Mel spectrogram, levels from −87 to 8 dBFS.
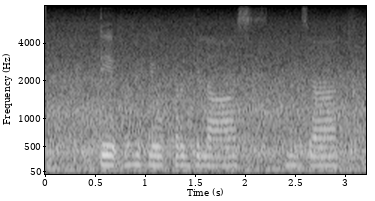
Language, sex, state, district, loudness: Hindi, female, Chandigarh, Chandigarh, -16 LUFS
